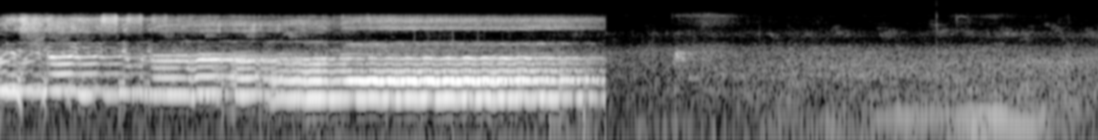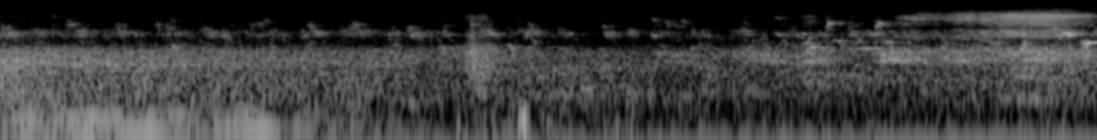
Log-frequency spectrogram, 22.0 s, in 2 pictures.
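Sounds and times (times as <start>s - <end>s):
small birds chirping: 0.0s - 21.9s
steady background hiss: 19.8s - 21.9s.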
